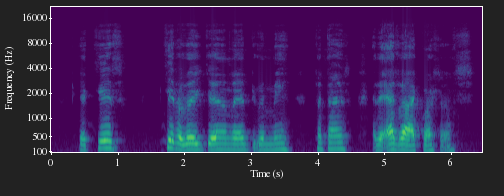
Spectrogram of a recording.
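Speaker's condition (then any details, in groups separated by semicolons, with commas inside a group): Cerebral palsy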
